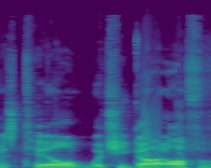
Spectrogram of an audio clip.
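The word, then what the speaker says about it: Thgil: them his name is till which he got off of a Light and Fit Yogurt carton my name is till it's spelled t h g i l but it's pronounced till so Neil goes back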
